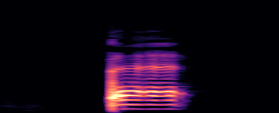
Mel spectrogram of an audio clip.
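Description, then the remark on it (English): A single short goat bleat, a clear, quavering cry lasting under half a second, heard alone against silence. “And then we have another special guest, Andy, the GOAT.”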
